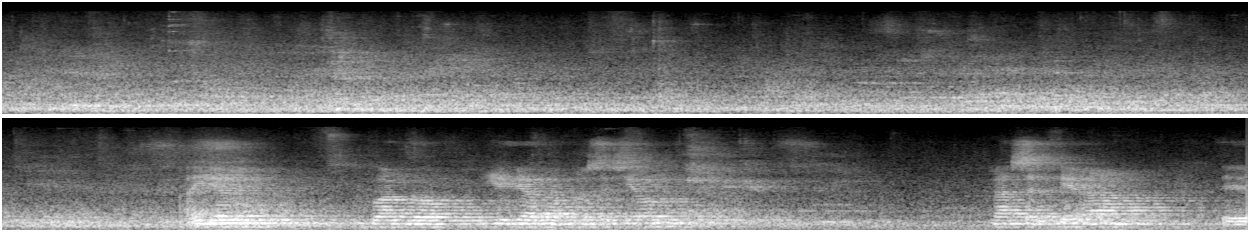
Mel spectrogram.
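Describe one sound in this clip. A middle-aged man speaks calmly into a microphone over loudspeakers in a large echoing hall.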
